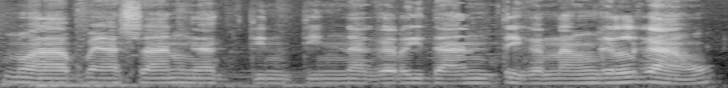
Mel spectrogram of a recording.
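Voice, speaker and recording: A man's voice: mid-range voice, flat delivery, moderate pace, music in the background, lightly acted. A man with an Ilocano accent acting a nosy, grumbling nephew in a village comedy drama. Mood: complaining.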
